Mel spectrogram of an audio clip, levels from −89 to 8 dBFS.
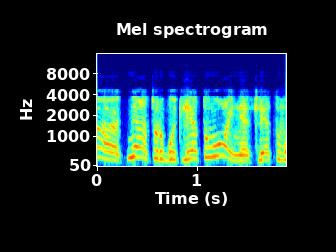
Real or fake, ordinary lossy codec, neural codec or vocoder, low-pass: real; AAC, 64 kbps; none; 14.4 kHz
